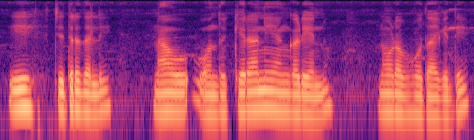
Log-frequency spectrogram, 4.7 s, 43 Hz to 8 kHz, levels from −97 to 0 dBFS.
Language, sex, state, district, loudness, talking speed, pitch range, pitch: Kannada, male, Karnataka, Koppal, -18 LUFS, 90 wpm, 115-130 Hz, 125 Hz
